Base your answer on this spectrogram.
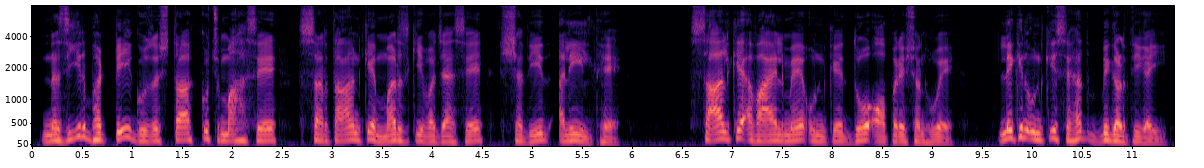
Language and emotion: Urdu, neutral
